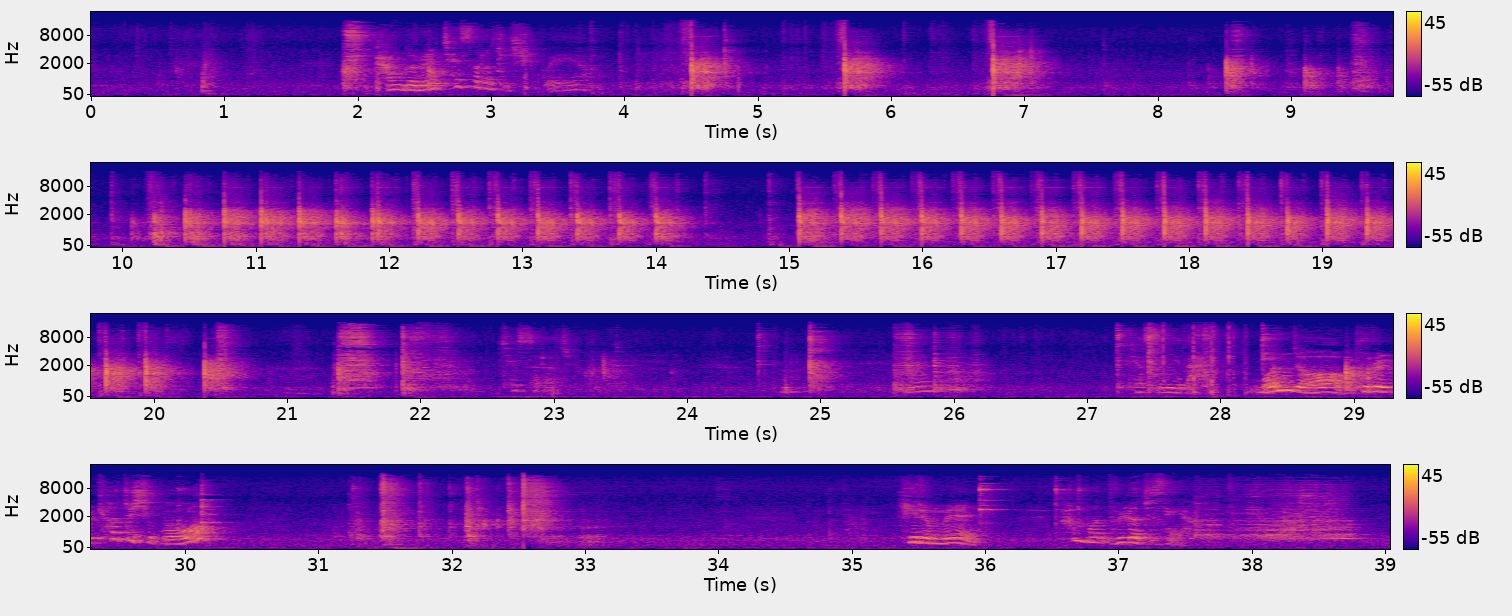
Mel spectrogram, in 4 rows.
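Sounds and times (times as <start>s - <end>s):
knife chopping carrot on wooden board: 9.4s - 20.7s.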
